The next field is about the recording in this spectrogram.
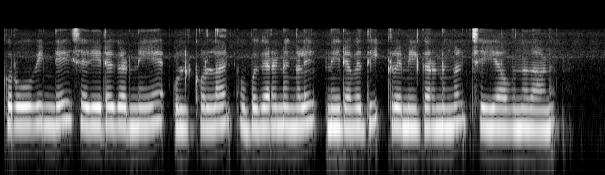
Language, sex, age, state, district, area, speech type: Malayalam, female, 45-60, Kerala, Kozhikode, urban, read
